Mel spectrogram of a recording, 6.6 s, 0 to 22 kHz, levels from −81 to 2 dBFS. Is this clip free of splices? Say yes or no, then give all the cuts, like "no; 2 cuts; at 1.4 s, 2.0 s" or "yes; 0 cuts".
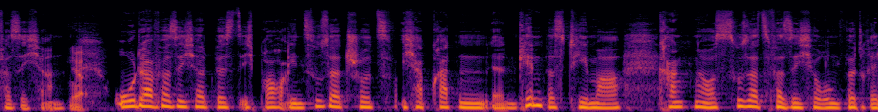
no; 5 cuts; at 1.2 s, 2.1 s, 2.9 s, 4.1 s, 4.9 s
